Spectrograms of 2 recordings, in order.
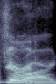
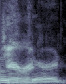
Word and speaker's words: Gerard: uh well I'm GNA go with uh people pronouncing it Gerard Way It Is Gerard you killing me so Jared yeah Geral Gerard ask me guys I I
